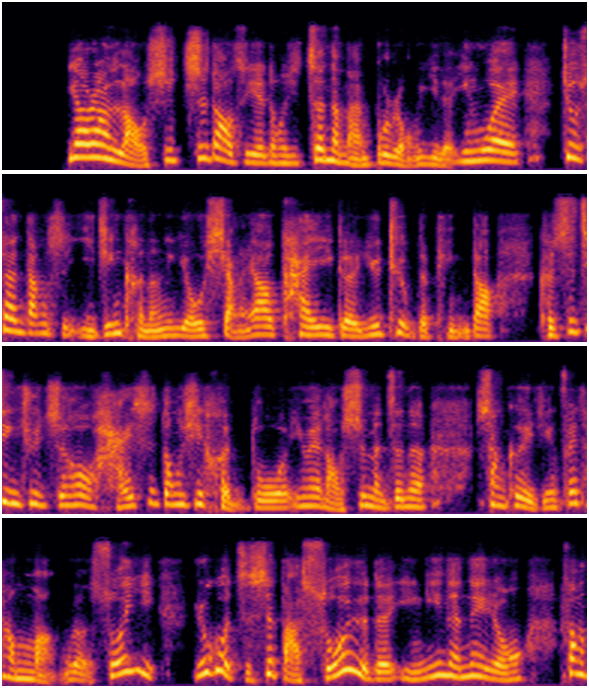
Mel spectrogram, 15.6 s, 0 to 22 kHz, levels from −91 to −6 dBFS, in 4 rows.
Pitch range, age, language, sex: 175-260 Hz, 50-69, Chinese, female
